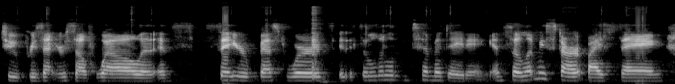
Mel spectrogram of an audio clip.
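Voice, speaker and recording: At a moderate pace, a woman with a fairly low pitch speaks in a bright, sharp tone with fairly even intonation. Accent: Californian. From California, US (Sacramento). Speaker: English tutor. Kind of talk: live online English lesson chat. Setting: live video stream.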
